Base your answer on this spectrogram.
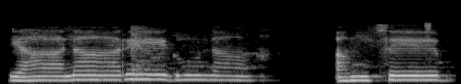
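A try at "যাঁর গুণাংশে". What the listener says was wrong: యారా గుణాంశే బ్రహ్మ శివాది ఈశ్వర, యారా గుణే నారాయణ షష్ఠి గుణేశ్వర. యారా ఎన్ వచ్చినప్పుడు అది సైలెంట్ అన్నమాట, అర్థమైందా? యారా బెంగాలీలో ఆ ఎన్ అలా రాసినప్పుడు సైలెంట్ గా ఉంటుంది. యారా గుణ అంశే బ్రహ్మ శివాదీశ్వర, యారా గుణే నారాయణ షష్ఠి గుణేశ్వర.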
